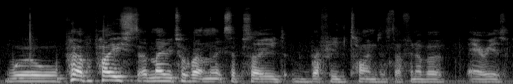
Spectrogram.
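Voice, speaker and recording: A man's voice: medium pitch, steady tone, a little fast, warm tone. Rambling man hosting a podcast. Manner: rambling, lots of fillers and swearing. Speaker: podcast host. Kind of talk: casual gaming chat.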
